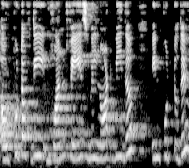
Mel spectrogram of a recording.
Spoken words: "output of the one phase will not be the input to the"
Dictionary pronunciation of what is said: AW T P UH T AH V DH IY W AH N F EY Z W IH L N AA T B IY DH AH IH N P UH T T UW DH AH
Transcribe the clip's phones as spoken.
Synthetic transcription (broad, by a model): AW T P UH T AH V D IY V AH N F EY Z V IH L N AA T B IY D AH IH N P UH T T UW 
